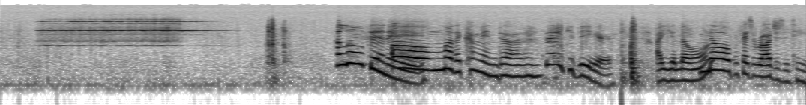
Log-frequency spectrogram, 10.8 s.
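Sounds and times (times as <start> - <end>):
low hum: 0.0 - 10.7
buzzing doorbell: 0.5 - 3.2
speech: 4.9 - 10.7.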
